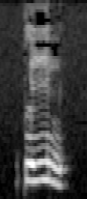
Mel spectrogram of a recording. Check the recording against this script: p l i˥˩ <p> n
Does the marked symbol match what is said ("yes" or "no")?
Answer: no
